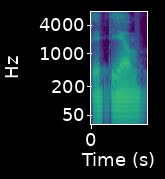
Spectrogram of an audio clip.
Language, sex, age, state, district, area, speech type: Assamese, male, 30-45, Assam, Biswanath, rural, spontaneous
